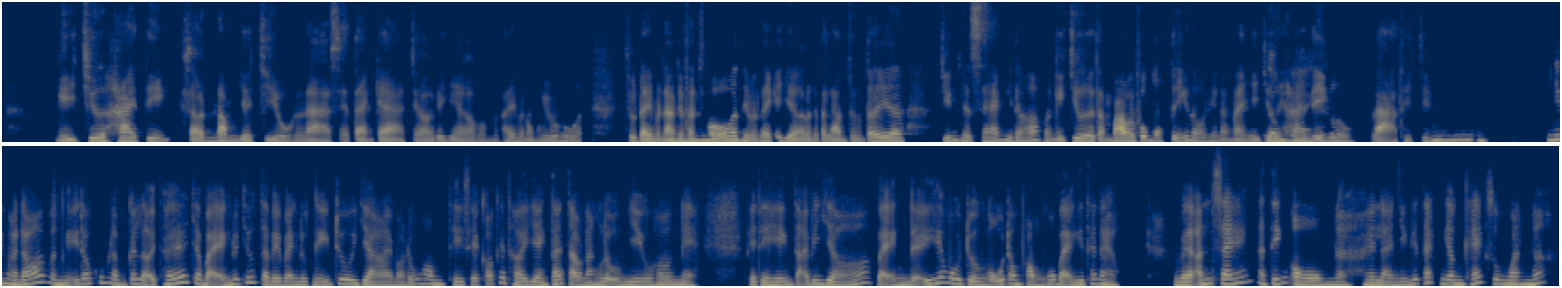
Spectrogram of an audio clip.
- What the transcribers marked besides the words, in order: tapping
- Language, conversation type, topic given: Vietnamese, advice, Làm sao để đi ngủ đúng giờ khi tôi hay thức khuya?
